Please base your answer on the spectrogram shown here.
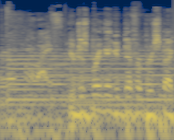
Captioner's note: radio Announcer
